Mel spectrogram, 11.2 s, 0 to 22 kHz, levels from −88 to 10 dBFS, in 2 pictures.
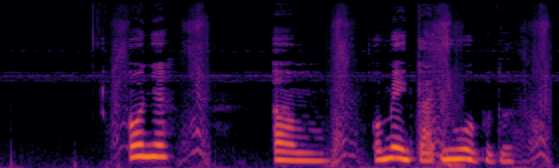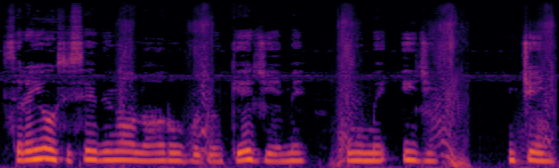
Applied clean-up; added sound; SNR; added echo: none; Zipper (clothing); 19 dB; none.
